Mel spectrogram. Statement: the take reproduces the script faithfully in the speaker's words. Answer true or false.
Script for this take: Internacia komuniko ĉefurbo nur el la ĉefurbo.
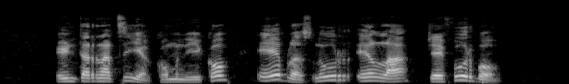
false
